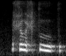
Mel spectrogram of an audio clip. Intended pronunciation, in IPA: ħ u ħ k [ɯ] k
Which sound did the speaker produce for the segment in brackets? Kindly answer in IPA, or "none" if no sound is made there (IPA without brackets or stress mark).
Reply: u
